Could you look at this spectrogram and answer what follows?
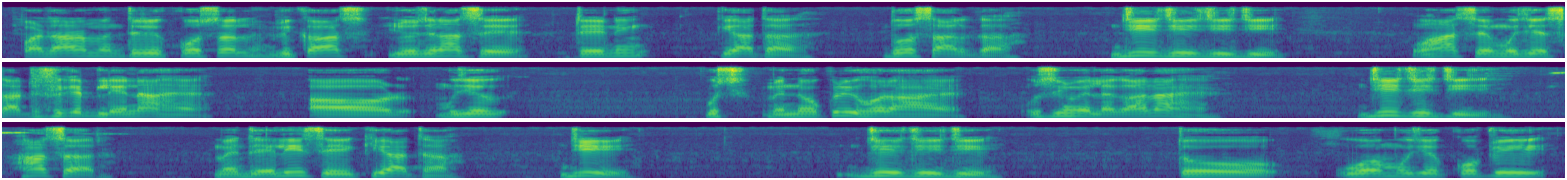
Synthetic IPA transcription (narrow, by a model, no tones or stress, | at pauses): pɾəd̪ʱaːnmə̃nt̪ɾikoːsəlʋɪkaːsjoːd͡ʒnase | ʈɾeːnɪ̃ŋɡ | kijat̪ʰa | d̪oːsaːlka | d͡ʒiːd͡ʒiːd͡ʒiːd͡ʒiː | ʋɐ̰ɦãsemʊd͡ʒʱesəɾʈɪpʰɪkeːʈleːnaɦɛ | ɔːɾmʊd͡ʒʱe | kʊt͡ʃʰmẽnɔːkɾiɦoɾɐɦaɦɛː | ʊ̰s̬imẽlɐɡaːnaɦɛː | d͡ʒiːd͡ʒiːd͡ʒiː | hãːsəɾ | mɛ̃ːd̪eːlisekijat̪ʰaː | d͡ʒiː | d͡ʒiːd͡ʒiːd͡ʒiː | t̪oː | ʋoɦmʊd͡ʒʱekoːpi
